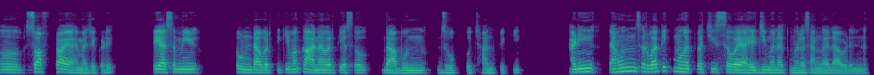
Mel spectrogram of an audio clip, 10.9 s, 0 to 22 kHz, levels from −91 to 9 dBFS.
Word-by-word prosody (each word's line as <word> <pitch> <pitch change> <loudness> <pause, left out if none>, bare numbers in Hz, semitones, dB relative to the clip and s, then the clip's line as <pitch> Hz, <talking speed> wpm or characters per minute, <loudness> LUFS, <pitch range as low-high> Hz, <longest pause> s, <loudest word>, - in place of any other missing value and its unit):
अ, - - -6 0.3
soft 175 0 +1
toy 165 -4 +5
आहे 135 -1 +1
माझ्याकडे. 125 +1 -5 0.5
ते 170 - +7
असं 160 +1 +3
मी 155 0 +3 0.5
तोंडावरती 145 -2 +1
किंवा 155 +1 -1
कानावरती 140 0 +3
असं 135 0 -3 0.3
दाबून 130 0 +1 0.3
झोपतो 125 -1 -7
छानपैकी 125 +1 -10 0.7
आणि 165 +4 +5 0.2
त्याहून 190 +6 +2
सर्वात 195 -1 +2
एक 215 - -2
महत्त्वाची 165 -3 0
सवय 150 -3 +3
आहे, 135 +1 +3
जी 135 +2 -3
मला 135 -1 -1
तुम्हाला 130 -1 -5
सांगायला 120 -1 -4
आवडेल 110 0 -5
नक्की. 110 - -10
140 Hz, 155 wpm, -26 LUFS, 130-160 Hz, 0.7 s, ते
